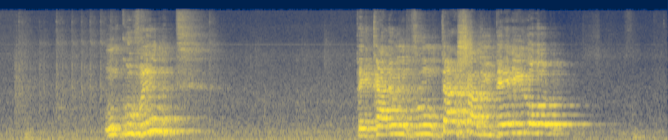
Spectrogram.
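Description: A middle-aged man speaks with animation in a room with some echo, heard through a microphone.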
